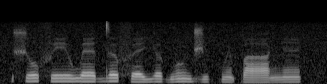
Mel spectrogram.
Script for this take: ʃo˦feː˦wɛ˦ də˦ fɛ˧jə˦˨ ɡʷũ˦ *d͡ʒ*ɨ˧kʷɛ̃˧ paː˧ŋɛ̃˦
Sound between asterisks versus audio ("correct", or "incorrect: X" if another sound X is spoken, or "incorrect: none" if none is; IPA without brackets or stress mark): correct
